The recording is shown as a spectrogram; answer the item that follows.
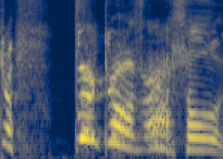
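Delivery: very high-pitched, furious, pissed-off outburst. Retelling a favorite film scene where a bag is grabbed: imitating Robin Williams pissed off. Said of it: "Robin Williams really pissed off".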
